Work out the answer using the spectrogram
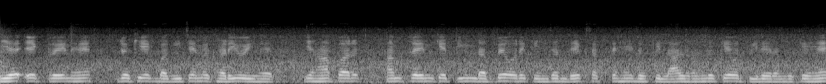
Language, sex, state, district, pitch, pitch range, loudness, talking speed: Hindi, male, Bihar, Jamui, 140 Hz, 135-145 Hz, -18 LUFS, 225 wpm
